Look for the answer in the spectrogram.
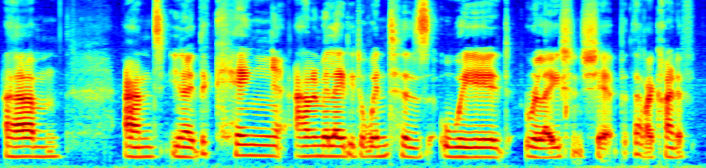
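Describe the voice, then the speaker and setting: A man's voice: on the high side, monotone, takes it slowly, vocal fry, fairly bright tone, clean tone. A man giving a casual, candid TV reaction, rambling and gushing with some swearing. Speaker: reaction video host. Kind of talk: casual TV episode reaction chat.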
